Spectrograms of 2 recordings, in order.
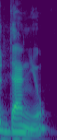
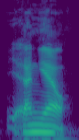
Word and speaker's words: Danielle: things and that's it it just goes so daniel yeah as your new name is now daniel danielle daniel i'm gonna go crazy danielle yeah i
